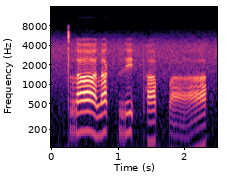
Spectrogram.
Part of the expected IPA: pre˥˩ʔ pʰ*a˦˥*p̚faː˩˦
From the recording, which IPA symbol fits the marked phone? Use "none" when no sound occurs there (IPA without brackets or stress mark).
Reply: a˦˥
